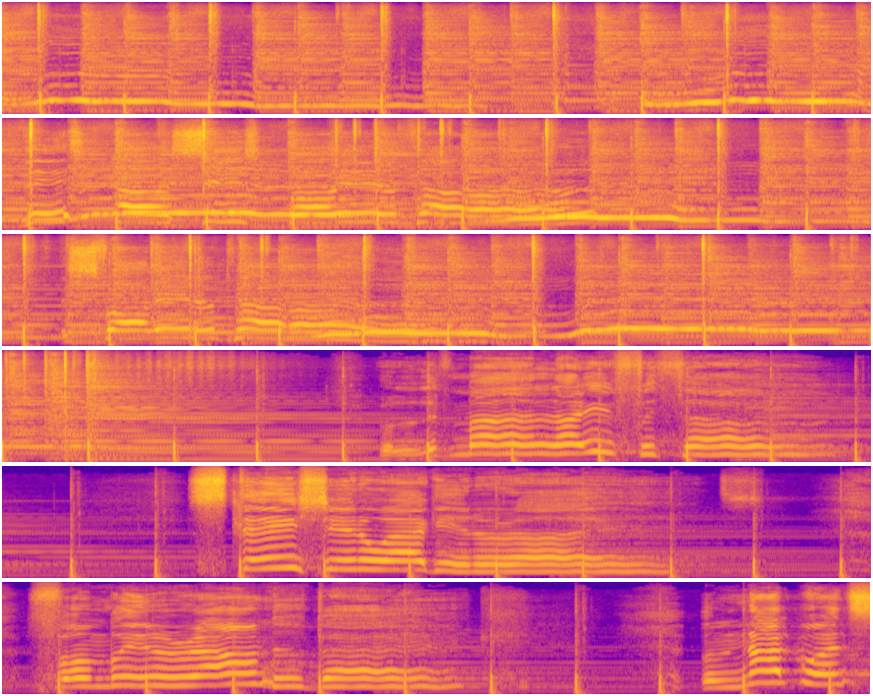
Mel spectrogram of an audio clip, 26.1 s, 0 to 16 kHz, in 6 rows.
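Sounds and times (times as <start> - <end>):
sustained melody line: 0.0 - 14.7
sharp percussive hits: 0.0 - 14.9
strummed acoustic guitar: 0.0 - 26.0.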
